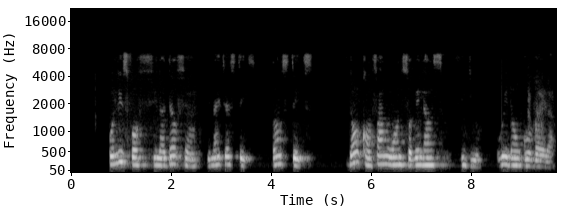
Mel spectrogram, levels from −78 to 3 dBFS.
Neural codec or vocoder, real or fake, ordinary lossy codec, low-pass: none; real; none; 7.2 kHz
